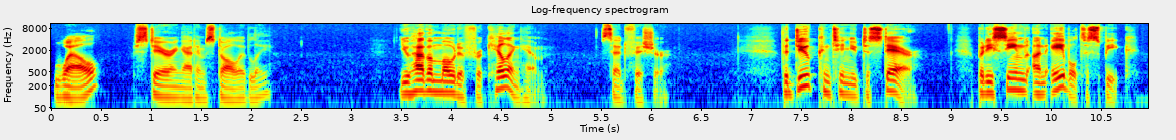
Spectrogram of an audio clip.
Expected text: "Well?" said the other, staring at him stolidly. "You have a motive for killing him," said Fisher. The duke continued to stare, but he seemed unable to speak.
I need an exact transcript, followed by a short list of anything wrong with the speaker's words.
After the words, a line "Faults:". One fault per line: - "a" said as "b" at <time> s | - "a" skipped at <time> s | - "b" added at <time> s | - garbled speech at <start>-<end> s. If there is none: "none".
"Well?" staring at him stolidly. "You have a motive for killing him," said Fisher. The duke continued to stare, but he seemed unable to speak.
Faults:
- "said the other" skipped at 0.5 s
